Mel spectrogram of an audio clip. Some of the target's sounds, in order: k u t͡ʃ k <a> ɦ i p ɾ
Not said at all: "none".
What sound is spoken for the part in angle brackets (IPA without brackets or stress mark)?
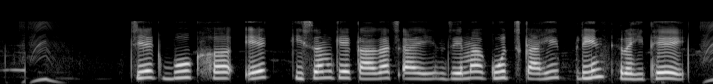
a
